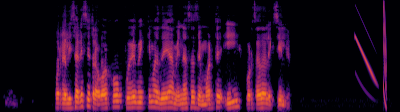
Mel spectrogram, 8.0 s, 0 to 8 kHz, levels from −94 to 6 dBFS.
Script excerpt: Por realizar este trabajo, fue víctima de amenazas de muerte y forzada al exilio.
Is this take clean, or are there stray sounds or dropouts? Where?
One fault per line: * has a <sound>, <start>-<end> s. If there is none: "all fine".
* has a chirp, 7.1-7.7 s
